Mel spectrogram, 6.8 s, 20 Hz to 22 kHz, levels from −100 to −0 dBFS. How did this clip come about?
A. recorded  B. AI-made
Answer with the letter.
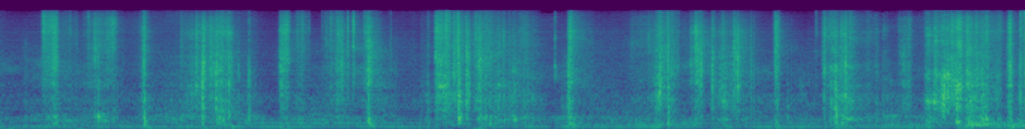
B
